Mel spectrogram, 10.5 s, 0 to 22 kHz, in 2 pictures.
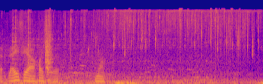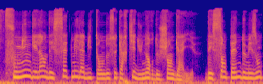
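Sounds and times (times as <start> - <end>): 
tap water running into a washbasin, cold and hot mixed: 0.0 - 5.8
speech: 0.1 - 2.2, 5.5 - 10.5.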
